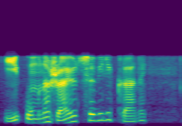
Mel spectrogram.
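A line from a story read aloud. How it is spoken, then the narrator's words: Quiet speech. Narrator (Russian): тихо проговорил Катай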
